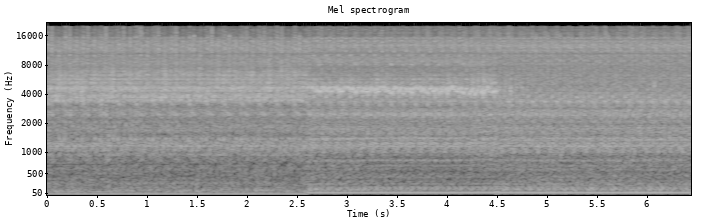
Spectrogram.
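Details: 2001 Ford F-350 diesel at rough idle: thin high squeal rises about two seconds then fades after spraying the water pump made no difference; owner can't isolate the pulley and considers a new serpentine belt; worn belt slipping.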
